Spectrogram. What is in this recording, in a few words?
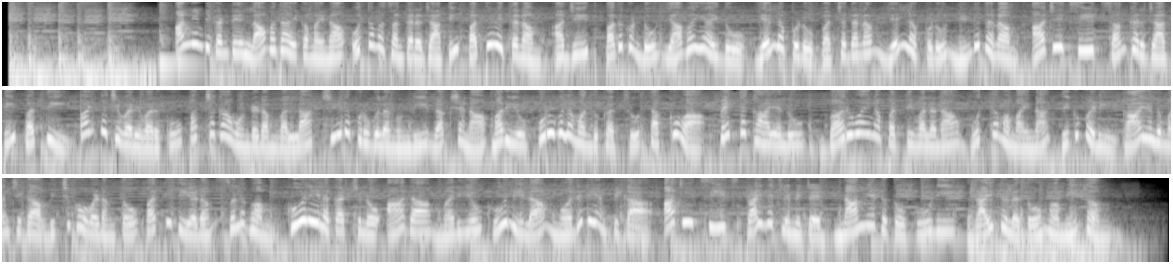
advertisement Telugu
